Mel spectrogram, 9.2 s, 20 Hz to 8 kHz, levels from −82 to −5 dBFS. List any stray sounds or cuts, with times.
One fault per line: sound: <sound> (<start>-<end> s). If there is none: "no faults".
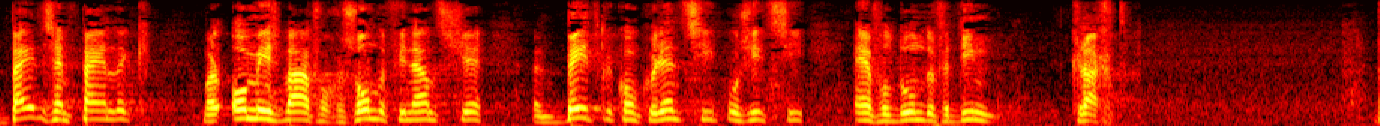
no faults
